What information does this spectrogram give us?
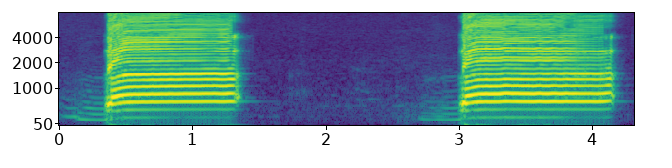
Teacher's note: با کا جو حرف ہے یہ دونوں ہونٹوں کے ملنے سے ادا ہوتا ہے۔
